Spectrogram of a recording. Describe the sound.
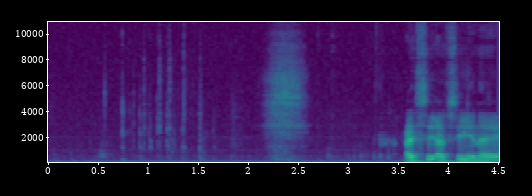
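Typing on a computer keyboard gives a quick run of faint, light clicks, followed by a sniff and then a person talking.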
